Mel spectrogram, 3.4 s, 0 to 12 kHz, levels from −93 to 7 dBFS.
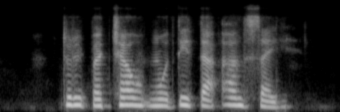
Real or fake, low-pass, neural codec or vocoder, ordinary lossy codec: fake; 7.2 kHz; codec, 16 kHz, 0.8 kbps, ZipCodec; Opus, 24 kbps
